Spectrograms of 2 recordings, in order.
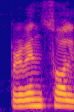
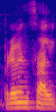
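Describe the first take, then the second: First: प्रोवेंसॉल ending in a rounded '-sol' sound; pronunciation demo. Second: Softer, quicker प्रोवेंसाल ending in '-saal'; alternative pronunciation. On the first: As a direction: say प्रोवेंसॉल with an 'aw' in the last syllable, '-sawl'. (प्रोवेंसॉल के अंत में 'सॉल' का उच्चारण) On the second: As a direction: say प्रोवेंसाल with an open 'aa' in the last syllable, '-saal'. (प्रोवेंसाल के अंत में 'साल' का उच्चारण) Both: Shown as a demonstration. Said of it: "pronounce किया जाएगा इसको".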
